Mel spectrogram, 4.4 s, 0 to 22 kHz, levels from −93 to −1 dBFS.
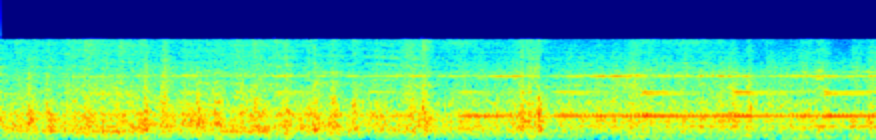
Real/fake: real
